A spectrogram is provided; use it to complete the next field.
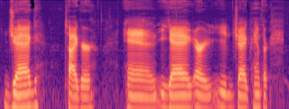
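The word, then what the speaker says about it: Jagdtiger: And I have been saying Jag, Tiger, and Jag Panther. The J is a Y, basically.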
